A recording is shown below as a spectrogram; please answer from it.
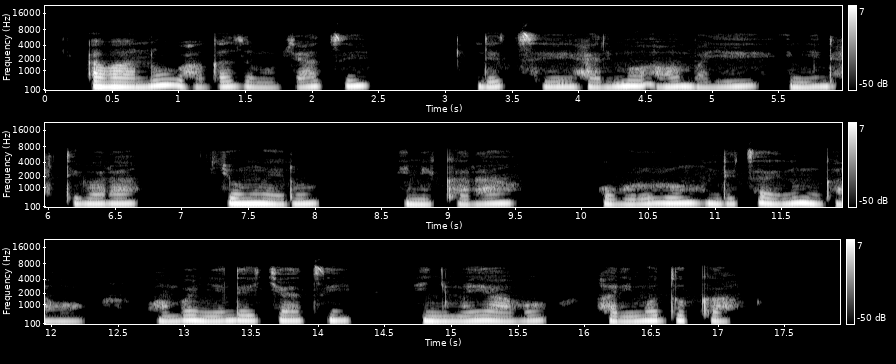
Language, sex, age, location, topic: Kinyarwanda, male, 50+, Huye, health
